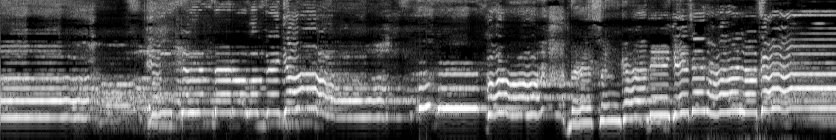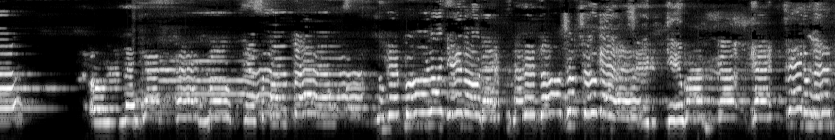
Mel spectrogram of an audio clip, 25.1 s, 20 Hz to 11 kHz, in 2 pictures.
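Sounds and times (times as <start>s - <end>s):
woman singing a cappella: 0.0s - 25.0s.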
